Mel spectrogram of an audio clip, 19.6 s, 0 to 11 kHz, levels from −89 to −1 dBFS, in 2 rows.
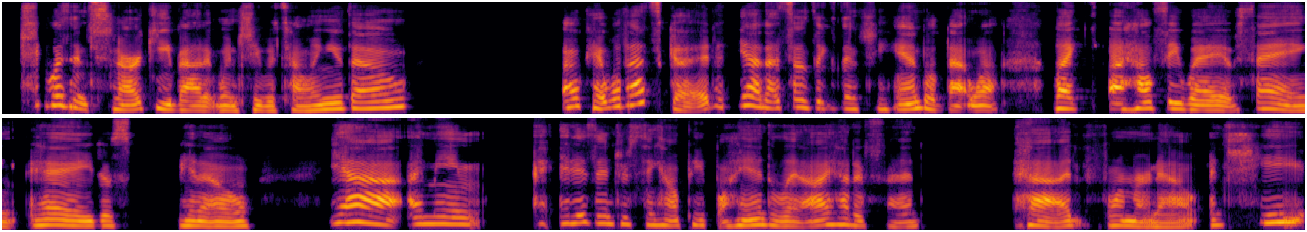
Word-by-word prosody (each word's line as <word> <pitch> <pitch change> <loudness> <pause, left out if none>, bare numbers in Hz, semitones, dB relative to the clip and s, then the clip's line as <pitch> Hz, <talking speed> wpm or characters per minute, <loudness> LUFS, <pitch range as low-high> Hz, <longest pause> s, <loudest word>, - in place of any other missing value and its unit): She 275 - -5
wasn't 245 - +1
snarky 155 +3 +1
about 135 -3 +2
it - - -6
when 130 -1 -1
she 140 +2 -3
was 125 -1 -3
telling 130 +3 0
you, 170 +2 +4
though? 190 +6 +1 1.2
Okay, 205 -7 +1
well, 230 +7 0
that's 300 +7 +3
good. 225 -3 -2
Yeah, 265 -2 +4
that 195 -1 -1
sounds 215 -3 -2
like 180 -2 -7
that 165 -2 -5
she 155 -1 -9
handled 155 0 +1
that 130 - +3
well, 135 0 +1 0.4
like, 175 -2 +5 0.2
a 405 0 +8
healthy 180 -1 +2
way 140 -4 +2
of 120 +1 -5
saying, 145 -7 -1
"Hey. 155 -3 +2
Just" 145 0 -5 0.3
You 145 -1 0
know? 135 0 0 0.6
Yeah, 235 -1 +7
I 200 - -1
mean, 200 -2 -3 0.4
it 200 - -9
it 215 +1 -4
is 225 0 -4
interesting 195 -6 -5
how 145 -2 -3
people 155 +1 -7
handle 155 0 -1
it. 135 -1 -2
I 150 - +1
had 180 -1 -2
a 145 - -2
friend- 125 -1 -10 0.7
had, - - +2
former 145 -2 -1
now- 115 -1 -3
and 160 0 -6
she, 250 +4 0
165 Hz, 165 wpm, -23 LUFS, 140-200 Hz, 1.2 s, a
